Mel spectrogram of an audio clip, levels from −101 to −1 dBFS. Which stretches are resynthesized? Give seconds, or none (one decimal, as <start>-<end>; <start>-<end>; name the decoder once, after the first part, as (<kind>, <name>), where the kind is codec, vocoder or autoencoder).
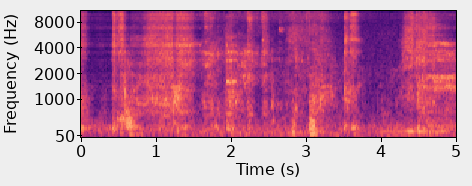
0.0-1.6 (codec, SNAC); 4.6-5.0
